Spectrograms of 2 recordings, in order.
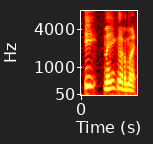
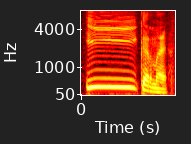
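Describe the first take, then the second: First: ई cut short, as "i" in dip; a brief ई, the wrong take; short vowel. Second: ई held long and high, "eee"; long vowel. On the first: Teacher showing what to avoid for double e, short vowel. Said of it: "double ई होता है long vowel sound". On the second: Teacher showing the double e sound, long vowel. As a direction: stretch ई out on a raised pitch. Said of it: "long vowel sound". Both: Shown as a demonstration.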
